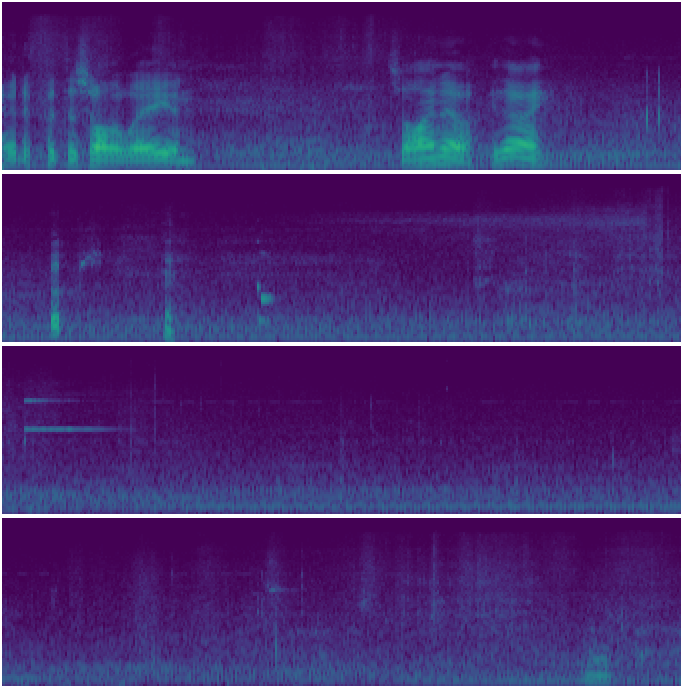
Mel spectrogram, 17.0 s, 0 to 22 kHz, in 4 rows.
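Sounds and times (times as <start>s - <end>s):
low mechanical hum: 0.0s - 16.9s
short high beep: 5.8s - 6.0s, 8.6s - 10.4s.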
